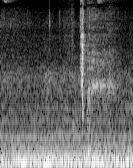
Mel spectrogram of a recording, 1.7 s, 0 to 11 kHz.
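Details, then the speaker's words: Antique Magic Chef 20 lb dryer: horrible clanking, banging, rumbling that continues after switch-off, from the blower wheel spinning loose on its shaft, giving poor airflow. "his antique Magic Chef dryer 20 lb capacity oo anyway was making horrible clanking banging noise rattling rumbling whatever you want to call it and when you turn it off the noise continues for a little while that usually means your blower wheel is shot which is basically spinning loose"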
